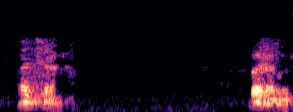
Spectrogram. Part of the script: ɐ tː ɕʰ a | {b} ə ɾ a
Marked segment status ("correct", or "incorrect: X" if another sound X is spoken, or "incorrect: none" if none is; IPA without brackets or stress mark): correct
